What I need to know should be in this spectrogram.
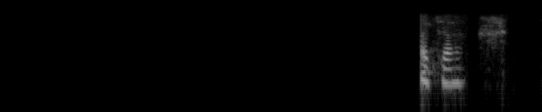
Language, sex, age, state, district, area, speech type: Santali, female, 30-45, West Bengal, Paschim Bardhaman, rural, conversation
